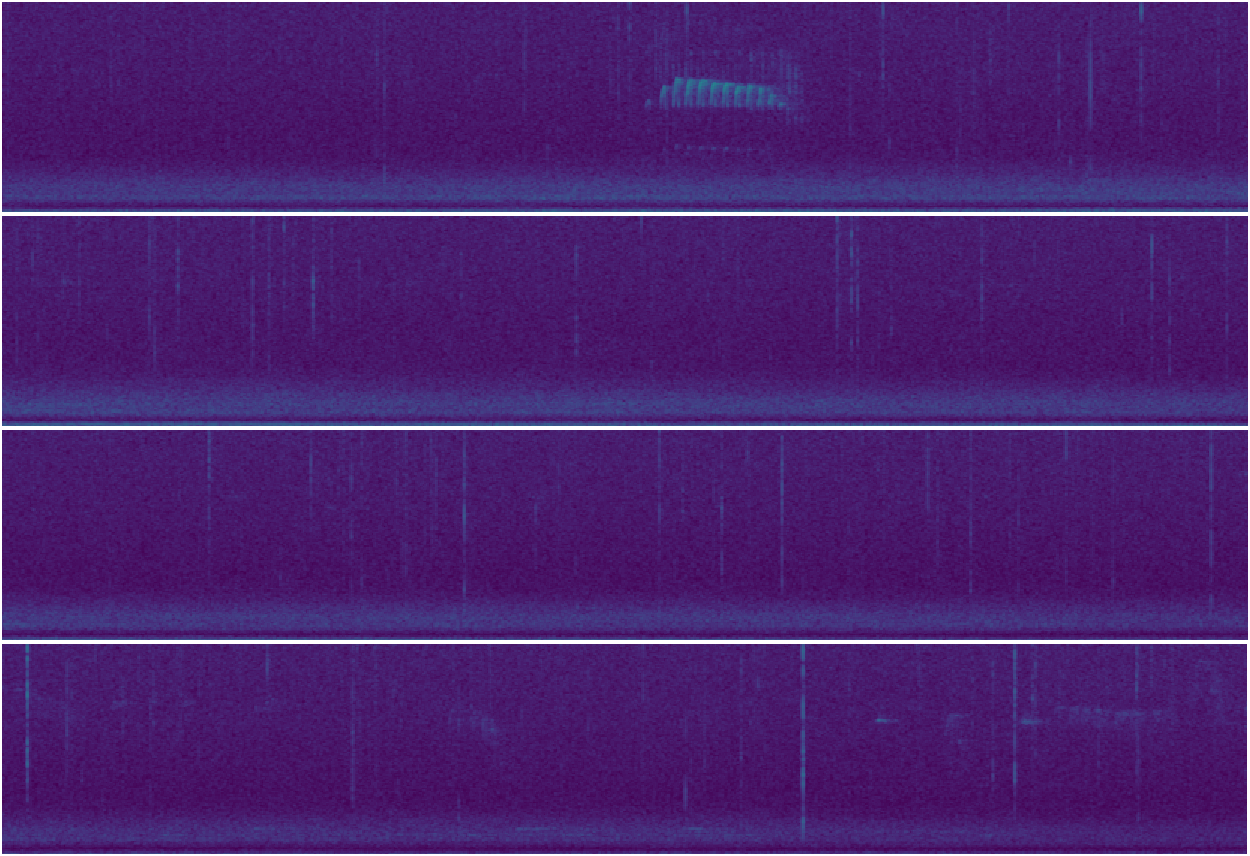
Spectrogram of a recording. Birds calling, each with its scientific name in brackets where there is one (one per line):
Downy Woodpecker (Dryobates pubescens)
